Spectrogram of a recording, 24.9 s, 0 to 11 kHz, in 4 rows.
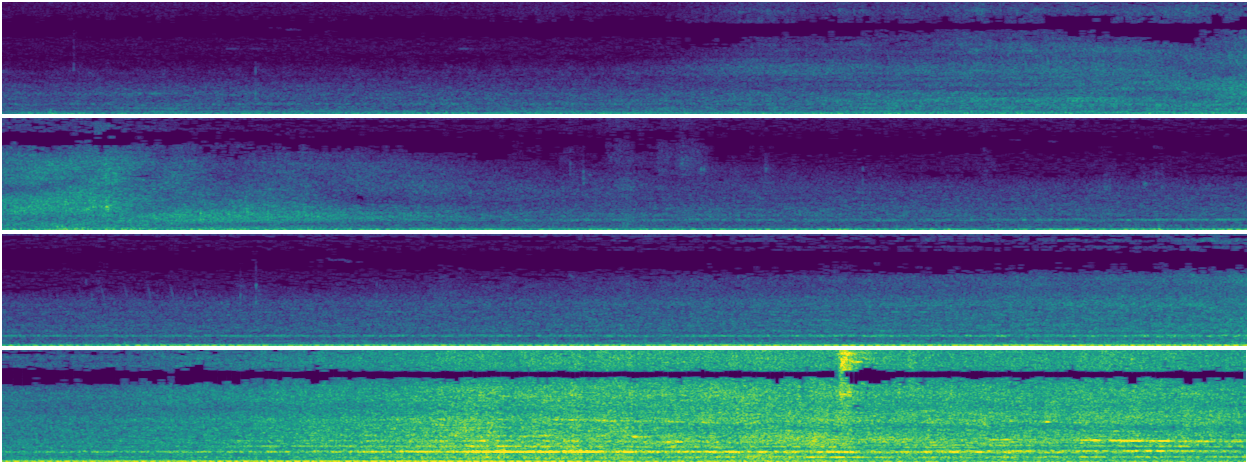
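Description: Three GE diesel-electric freight locomotives (an ES44C4, a Dash 9-44CW and a C44ACCTE) leading an intermodal train approach and pass at speed. Their engine rumble grows steadily louder, peaking as the locomotives go by near the end.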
